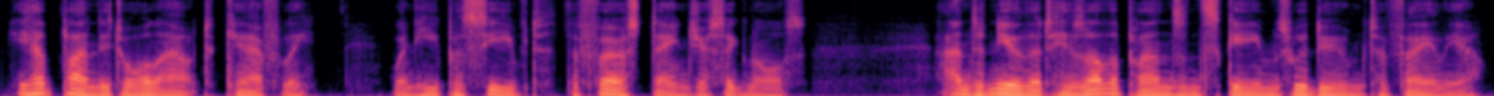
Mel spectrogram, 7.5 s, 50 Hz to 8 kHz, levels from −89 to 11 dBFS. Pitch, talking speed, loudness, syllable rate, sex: 110 Hz, 210 wpm, -19 LUFS, 6.4 syllables/s, male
